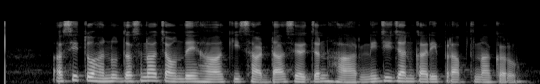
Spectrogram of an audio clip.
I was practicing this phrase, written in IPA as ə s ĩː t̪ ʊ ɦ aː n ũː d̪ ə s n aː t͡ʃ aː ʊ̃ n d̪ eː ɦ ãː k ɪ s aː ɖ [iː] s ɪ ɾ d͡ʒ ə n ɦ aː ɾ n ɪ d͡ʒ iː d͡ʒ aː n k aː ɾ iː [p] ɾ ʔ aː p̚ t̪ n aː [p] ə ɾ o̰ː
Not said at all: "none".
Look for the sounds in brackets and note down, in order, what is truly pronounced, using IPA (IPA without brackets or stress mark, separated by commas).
aː, p, k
